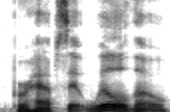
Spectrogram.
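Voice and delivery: a hint of a low-voiced policeman; suspicious policeman. A narrator's reading. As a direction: answer low and doubting. Policeman answers the girl.

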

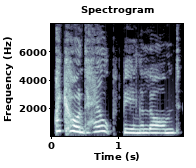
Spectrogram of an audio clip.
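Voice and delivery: put-on high, earnest young girl; a girl reassuring herself in the flood; little girl voice. A narrator's reading. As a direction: speak up as a sensible child. Narrator voicing Lucy.

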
